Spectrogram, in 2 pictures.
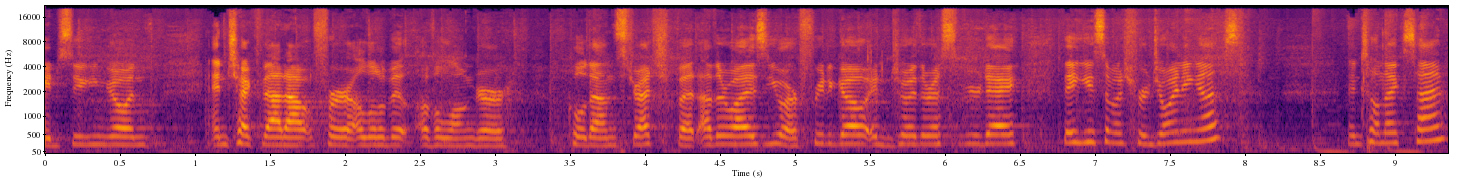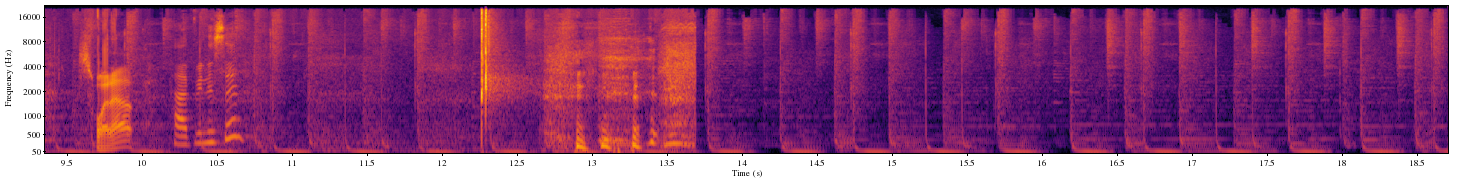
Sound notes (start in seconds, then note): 12.6 laughing; 14.1 upbeat music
